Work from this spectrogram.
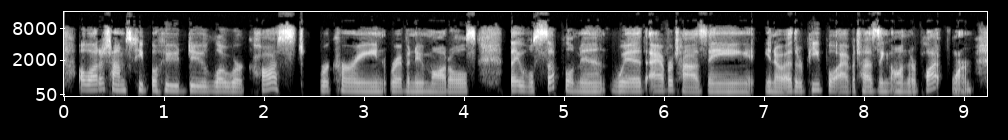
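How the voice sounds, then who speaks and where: A woman with a Southern US accent at a fairly quick pace, fairly low in pitch, with very even loudness, hardly any pauses, fairly even intonation and a dry, close sound with no echo. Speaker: podcast co-host. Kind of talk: casual podcast conversation.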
